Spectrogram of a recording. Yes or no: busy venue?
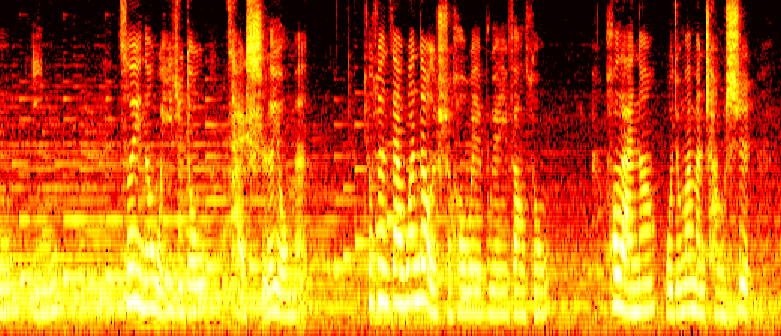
no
